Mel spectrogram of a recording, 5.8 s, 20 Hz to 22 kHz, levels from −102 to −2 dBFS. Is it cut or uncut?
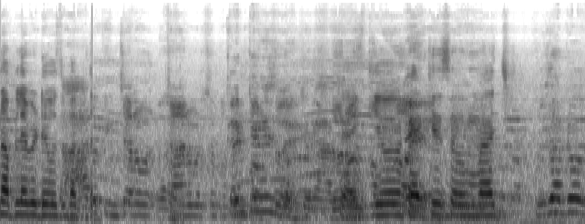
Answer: cut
